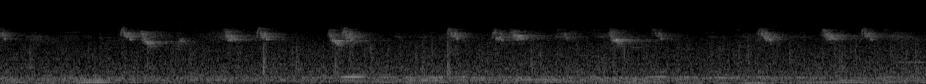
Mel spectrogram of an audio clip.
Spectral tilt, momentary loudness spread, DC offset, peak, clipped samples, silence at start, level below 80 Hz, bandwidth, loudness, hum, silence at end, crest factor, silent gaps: -5.5 dB/octave; 9 LU; under 0.1%; -22 dBFS; under 0.1%; 0 s; -58 dBFS; 9 kHz; -41 LUFS; none; 0 s; 20 dB; none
